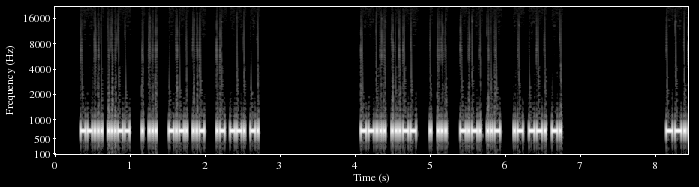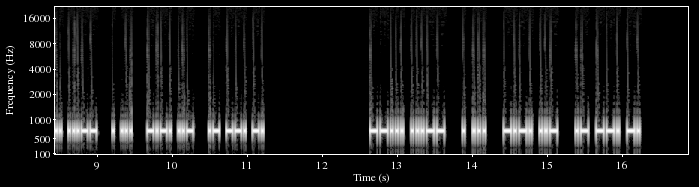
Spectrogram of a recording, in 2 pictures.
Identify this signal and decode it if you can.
Morse code, heard as a keyed tone, about 46 wpm, 700 Hz. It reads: 73 ES CU AGN 73 ES CU AGN 73 ES CU AGN 73 ES CU AGN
